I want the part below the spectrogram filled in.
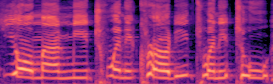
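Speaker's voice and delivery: very high, loud cartoonish Toronto accent; mock Toronto street accent. Imitating interviewed street guy, hammed-up Toronto accent. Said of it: "And the guy was like".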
